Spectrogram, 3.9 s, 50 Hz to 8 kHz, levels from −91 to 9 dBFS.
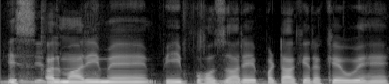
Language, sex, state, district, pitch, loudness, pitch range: Hindi, male, Uttar Pradesh, Jyotiba Phule Nagar, 145 Hz, -21 LUFS, 145-150 Hz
